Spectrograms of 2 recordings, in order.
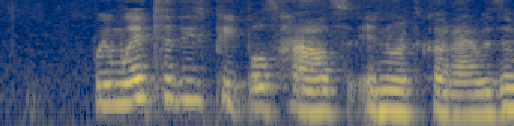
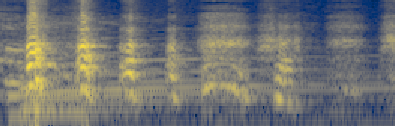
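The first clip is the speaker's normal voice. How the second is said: loud burst of laughter; 10 semitones higher, 9 dB louder than usual. Real, not acted. Laughs at her own joke.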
